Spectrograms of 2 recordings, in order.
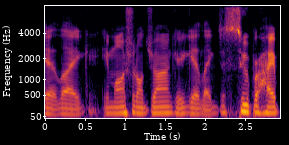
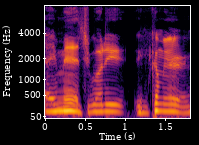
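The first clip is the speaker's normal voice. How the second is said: mock drunken old man voice, higher and louder; 4 semitones higher, 4 dB louder than usual. Imitating a quiet grandpa who got wasted: imitating drunk grandpa. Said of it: "But he would get wasted".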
